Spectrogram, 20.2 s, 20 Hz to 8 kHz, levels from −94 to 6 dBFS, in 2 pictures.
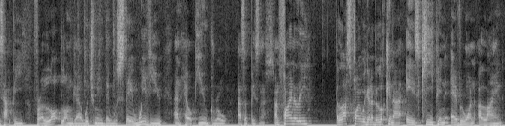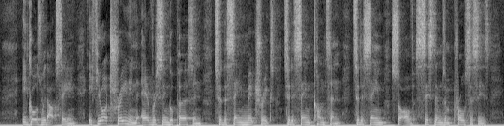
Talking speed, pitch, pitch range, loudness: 180 wpm, 120 Hz, 100-140 Hz, -20 LUFS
